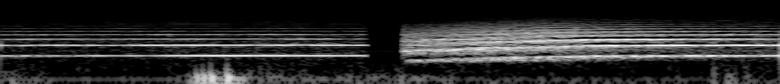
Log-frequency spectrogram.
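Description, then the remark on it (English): A loud siren wails on a steady, harmonic tone, cuts out briefly partway through, then resumes with a wavering, rising pitch. No voices, just the siren alone. “Love a siren.”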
